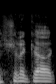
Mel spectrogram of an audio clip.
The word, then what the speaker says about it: Shinnecock: You got to make sure it's Shinne.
